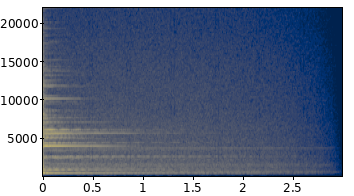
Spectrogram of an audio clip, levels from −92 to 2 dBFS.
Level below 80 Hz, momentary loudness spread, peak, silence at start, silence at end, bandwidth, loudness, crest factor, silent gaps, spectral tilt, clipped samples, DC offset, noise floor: under -90 dBFS; 23 LU; -8 dBFS; 0 s; 0.4 s; over 20 kHz; -31 LUFS; 26 dB; none; 7 dB/octave; under 0.1%; under 0.1%; -57 dBFS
